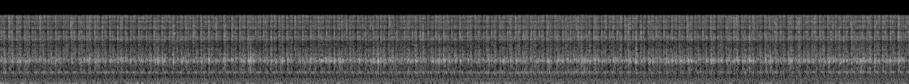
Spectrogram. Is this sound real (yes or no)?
yes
